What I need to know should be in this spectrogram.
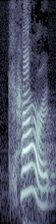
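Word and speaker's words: caret: carat or 24 karat carrot c-a-r-r-o-t is the orange vegetable the one that you know we chew on and c-a-r-e-t also pronounced carrot is a proofreader's mark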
